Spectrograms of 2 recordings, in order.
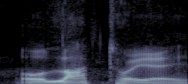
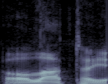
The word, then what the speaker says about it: Olatoye: Olatoye. It is the second syllable. No, you were good. You were closer than many. Olatoye.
